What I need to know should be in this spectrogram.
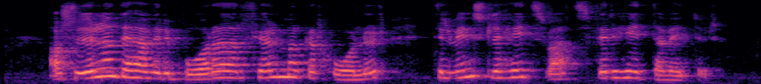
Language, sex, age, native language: Icelandic, female, 40-49, Icelandic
